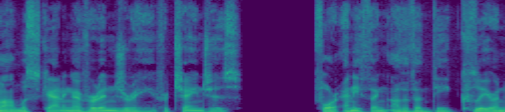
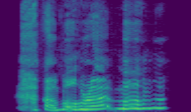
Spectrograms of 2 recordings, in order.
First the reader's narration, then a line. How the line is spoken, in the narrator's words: choked out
